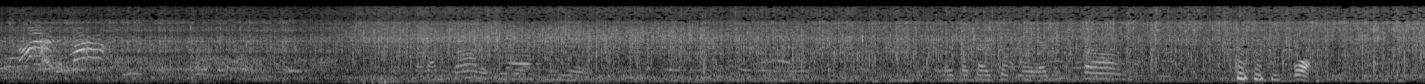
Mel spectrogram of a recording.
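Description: Ground-level fountain jets spraying and splashing onto wet paving, a steady hiss that grows louder about three and a half seconds in. A child's voice is heard briefly at the start, and faint voices come and go throughout.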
